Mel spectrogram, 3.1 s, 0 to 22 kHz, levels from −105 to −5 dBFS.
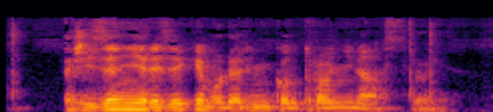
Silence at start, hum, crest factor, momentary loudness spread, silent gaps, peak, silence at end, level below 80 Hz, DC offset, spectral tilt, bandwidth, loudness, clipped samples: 0.05 s; none; 18 dB; 18 LU; none; -10 dBFS; 0.3 s; -54 dBFS; under 0.1%; -6 dB/octave; 11.5 kHz; -28 LUFS; under 0.1%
